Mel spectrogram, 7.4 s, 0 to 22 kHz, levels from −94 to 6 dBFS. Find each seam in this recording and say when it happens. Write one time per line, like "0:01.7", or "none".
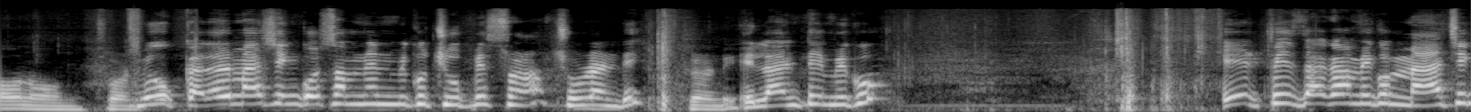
none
